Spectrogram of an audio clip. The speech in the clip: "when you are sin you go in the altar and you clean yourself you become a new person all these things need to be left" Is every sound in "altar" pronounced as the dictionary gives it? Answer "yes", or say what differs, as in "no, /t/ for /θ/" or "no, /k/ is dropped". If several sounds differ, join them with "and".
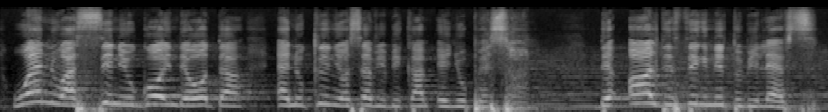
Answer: no, /l/ is dropped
